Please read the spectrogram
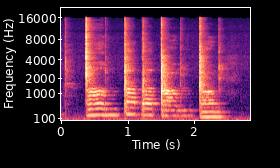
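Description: Five sharp hand claps in an uneven rhythm, demonstrating a 16th-note rhythm with two claps for each eighth note, each landing with a sung, wordless 'bum' or 'ba' syllable that holds a steady low pitch briefly before the next beat.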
